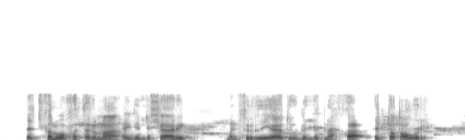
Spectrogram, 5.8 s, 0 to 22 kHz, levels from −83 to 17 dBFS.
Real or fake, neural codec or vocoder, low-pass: fake; codec, 16 kHz, 2 kbps, X-Codec, HuBERT features, trained on balanced general audio; 7.2 kHz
